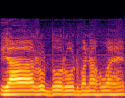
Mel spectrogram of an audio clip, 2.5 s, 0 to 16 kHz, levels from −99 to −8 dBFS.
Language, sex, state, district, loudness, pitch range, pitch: Hindi, female, Chhattisgarh, Raipur, -16 LUFS, 140-145 Hz, 140 Hz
